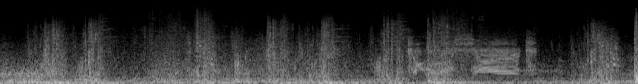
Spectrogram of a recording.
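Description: Water rushes and churns as a shark swims underwater.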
